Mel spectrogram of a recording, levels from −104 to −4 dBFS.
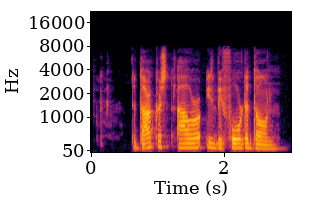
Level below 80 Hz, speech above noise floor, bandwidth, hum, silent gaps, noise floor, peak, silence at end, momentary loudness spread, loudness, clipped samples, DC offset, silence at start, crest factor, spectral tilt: -62 dBFS; 28 dB; 8 kHz; none; none; -48 dBFS; -2 dBFS; 0.2 s; 6 LU; -21 LUFS; under 0.1%; under 0.1%; 0.6 s; 20 dB; -5.5 dB/octave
